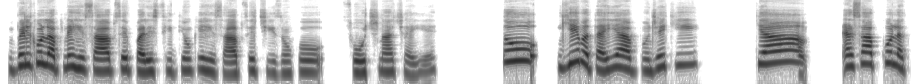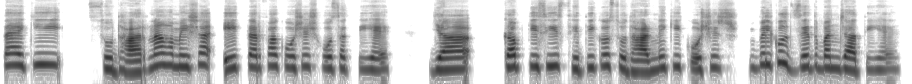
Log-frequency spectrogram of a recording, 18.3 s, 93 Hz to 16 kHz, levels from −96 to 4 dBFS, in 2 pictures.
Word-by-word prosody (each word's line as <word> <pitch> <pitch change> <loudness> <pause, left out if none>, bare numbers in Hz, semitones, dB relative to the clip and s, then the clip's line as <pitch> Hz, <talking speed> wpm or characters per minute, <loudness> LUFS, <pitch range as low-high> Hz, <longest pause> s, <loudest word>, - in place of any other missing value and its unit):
बिल्कुल 305 +4 +3
अपने 270 +1 +3
हिसाब 215 -4 +4
से 230 +2 -1
परिस्थितियों 205 0 -2
के 230 - -6
हिसाब 180 -4 0
से 215 - -3
चीज़ों 185 -2 -12
को 195 +1 -7 0.3
सोचना 200 +1 -2
चाहिए। 185 0 -12 0.7
तो 390 +6 +4 0.3
ये 340 +7 +4
बताइए 240 -7 +3
आप 230 -4 -2
मुझे 230 +6 -2
कि 305 +3 -9 0.6
क्या 350 +3 +6 0.4
ऐसा 305 +4 +4
आपको 320 +2 +3
लगता 270 0 -1
है 300 -1 +1
कि 310 +2 -5 0.4
सुधारना 225 +3 +3
हमेशा 285 +1 -1
एकतरफ़ा 260 +4 -1
कोशिश 270 0 -7
हो 250 - -2
सकती 235 -1 -9
है? 220 - -3 0.5
या 230 0 +4 0.4
कब 265 0 +4
किसी 280 +1 -3
स्थिति 260 -2 -7
को 285 +3 -4
सुधारने 225 -4 +1
की 275 +1 -7
कोशिश 250 +1 -7
बिल्कुल 310 +6 -2
ज़िद 265 +4 -4
बन 255 -1 -1
जाती 230 -1 -1
है? 235 +1 -12
250 Hz, 145 wpm, -22 LUFS, 215-285 Hz, 0.7 s, क्या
